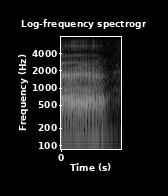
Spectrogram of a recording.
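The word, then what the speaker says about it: who: देखिए rule number 12 12 में कह र है कि अगर डब्लू के बाद एओ हो क्या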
